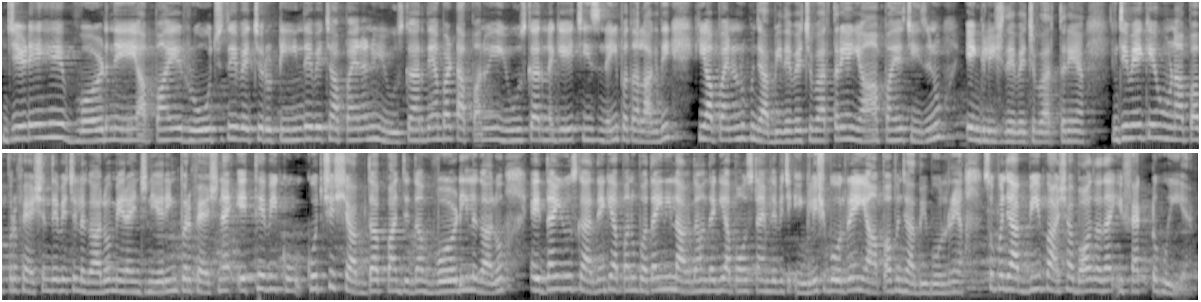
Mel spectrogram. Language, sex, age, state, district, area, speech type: Punjabi, female, 18-30, Punjab, Fatehgarh Sahib, rural, spontaneous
